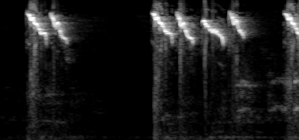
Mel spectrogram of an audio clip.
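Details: Female and colony calls of white-eyes, played to train a male's song: high thin descending whistled notes in pairs, then a run of four, each sliding down, with a faint low rumble beneath.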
